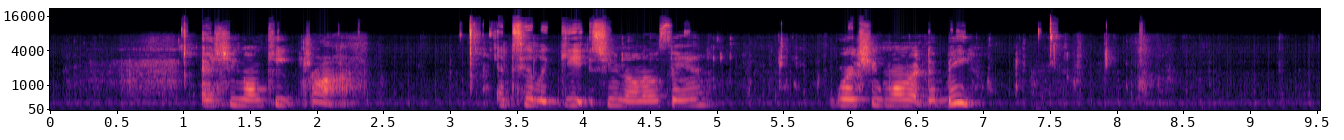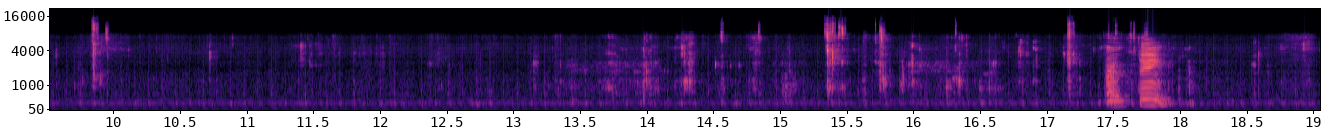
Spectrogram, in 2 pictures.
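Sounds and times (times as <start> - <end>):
person chewing wetly: 3.1 - 3.4, 5.0 - 5.8, 7.0 - 8.4, 10.7 - 17.4.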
